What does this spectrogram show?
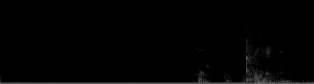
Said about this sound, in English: Can I open the door? No. Okay. Well, you can crack it.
